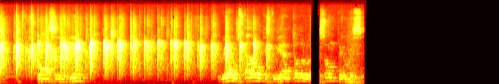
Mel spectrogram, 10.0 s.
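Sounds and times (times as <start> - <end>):
audience clapping: 0.0 - 5.7
speech: 0.7 - 1.8, 4.4 - 7.3.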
